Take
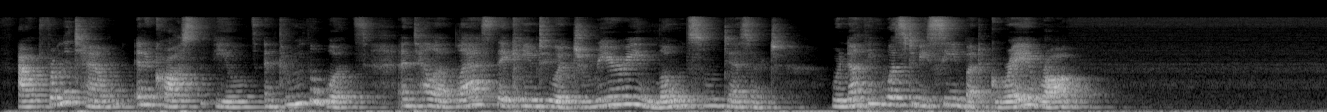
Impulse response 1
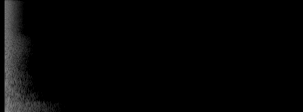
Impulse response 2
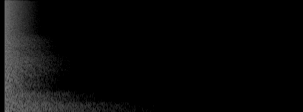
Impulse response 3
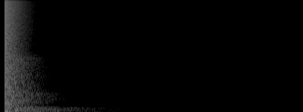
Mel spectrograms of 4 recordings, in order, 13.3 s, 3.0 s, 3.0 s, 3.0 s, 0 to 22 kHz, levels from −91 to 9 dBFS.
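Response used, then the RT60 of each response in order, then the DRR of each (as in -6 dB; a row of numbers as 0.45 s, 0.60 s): 3; 0.45 s, 1.1 s, 0.80 s; -4.5 dB, -8.0 dB, -4.5 dB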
